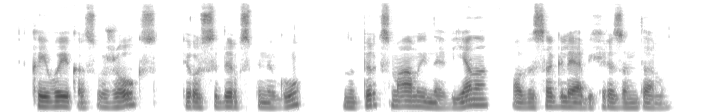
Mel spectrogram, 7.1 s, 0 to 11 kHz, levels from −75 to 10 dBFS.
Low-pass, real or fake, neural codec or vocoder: 9.9 kHz; real; none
